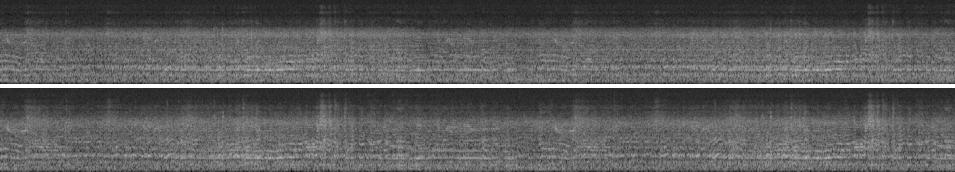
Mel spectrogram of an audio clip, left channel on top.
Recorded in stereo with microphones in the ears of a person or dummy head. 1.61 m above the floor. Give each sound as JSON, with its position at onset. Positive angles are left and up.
{"t": 0.0, "sound": "an insect", "side_deg": 0, "distance_m": 1.4}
